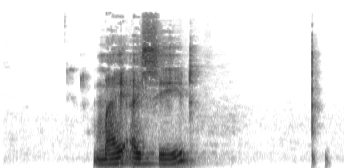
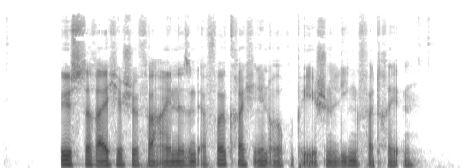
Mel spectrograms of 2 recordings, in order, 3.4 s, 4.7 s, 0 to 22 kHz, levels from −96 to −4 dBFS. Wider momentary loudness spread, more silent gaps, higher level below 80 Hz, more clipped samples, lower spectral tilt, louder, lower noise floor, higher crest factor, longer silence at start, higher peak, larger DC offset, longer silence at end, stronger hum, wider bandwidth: first, 21 LU vs 8 LU; neither; about the same, -56 dBFS vs -54 dBFS; neither; second, -3.5 dB/octave vs -6.5 dB/octave; first, -18 LUFS vs -37 LUFS; second, -83 dBFS vs under -90 dBFS; about the same, 22 dB vs 20 dB; first, 0.95 s vs 0.6 s; first, -2 dBFS vs -18 dBFS; neither; second, 0.3 s vs 0.6 s; neither; about the same, 16 kHz vs 15.5 kHz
